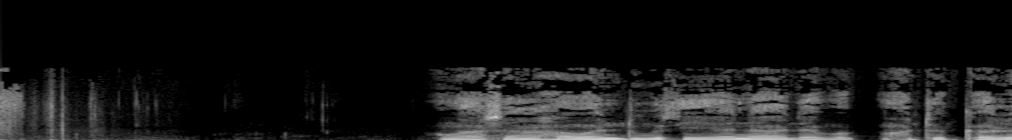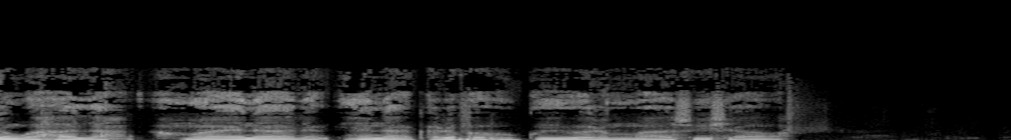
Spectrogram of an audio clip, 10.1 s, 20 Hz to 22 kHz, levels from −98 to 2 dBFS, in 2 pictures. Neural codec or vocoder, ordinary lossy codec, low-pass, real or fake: none; MP3, 48 kbps; 19.8 kHz; real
